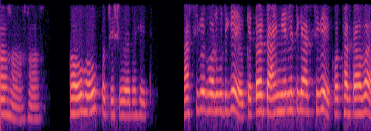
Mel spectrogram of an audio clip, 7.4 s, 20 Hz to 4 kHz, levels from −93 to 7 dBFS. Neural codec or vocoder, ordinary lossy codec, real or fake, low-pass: none; none; real; 3.6 kHz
